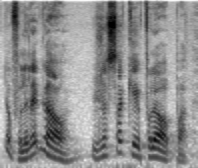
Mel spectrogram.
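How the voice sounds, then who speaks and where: A man's voice: a little high, very animated, fast, darkish tone, a little hiss or hum. A Brazilian man telling personal stories as an interview guest, in a colloquial, casual way with lots of quoted dialogue. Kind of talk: casual anecdotal storytelling.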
